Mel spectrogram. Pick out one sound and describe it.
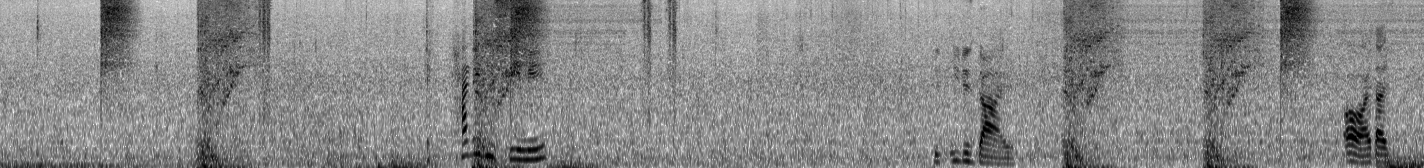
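Grappling cables shoot out and whoosh through the air.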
